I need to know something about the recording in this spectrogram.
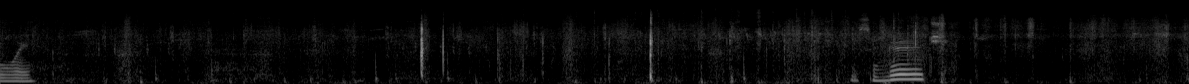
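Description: Hooves thud softly on sand.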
